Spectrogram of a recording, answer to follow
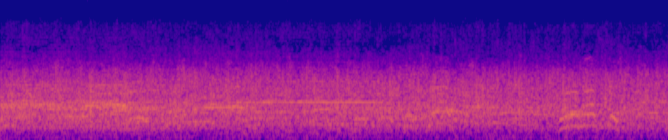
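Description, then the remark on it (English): A large crowd claps their hands steadily in a dense, continuous wash of applause, urged on by a preacher, with indistinct voices murmuring and calling out underneath throughout. “Come on, clap your hands.”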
